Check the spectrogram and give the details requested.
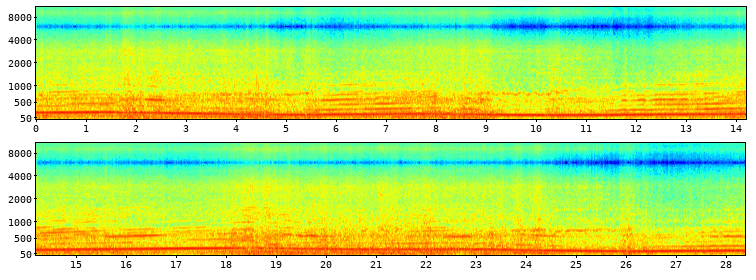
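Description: VW Jetta race car's engine heard from inside the stripped cabin, running loud and steady over road and wind rush. Its pitch sinks slowly over a few seconds, climbs back gradually, sinks again after the middle and begins to climb near the end.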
